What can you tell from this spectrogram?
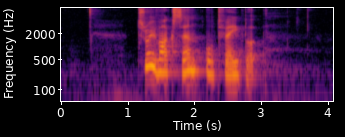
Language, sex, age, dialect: Faroese, female, 36-60, Suðurstreymoy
